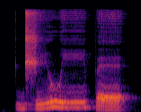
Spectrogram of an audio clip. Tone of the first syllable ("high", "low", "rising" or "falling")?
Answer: rising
